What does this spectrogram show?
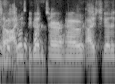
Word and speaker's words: Terre Haute: A lot of people may not know this, but Terre Haute is French, and in French, terre is land. It's spelled Terre. It's terre, not Terry. And Haute is Haute. And Haute just means high.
